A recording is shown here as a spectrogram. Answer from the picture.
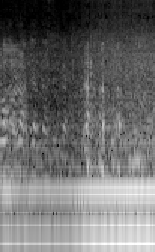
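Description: A steady low hum runs under faint voices of people chatting in the background.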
